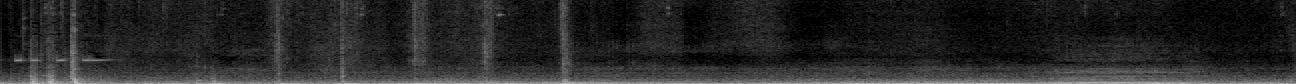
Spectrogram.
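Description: Car engine running low and steady, heard inside the cabin while the car inches along. A rapid, evenly spaced electronic beeping, like a parking sensor, stops about half a second in, and a few sharp clicks follow.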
